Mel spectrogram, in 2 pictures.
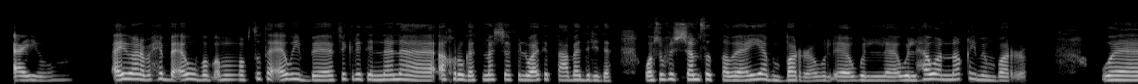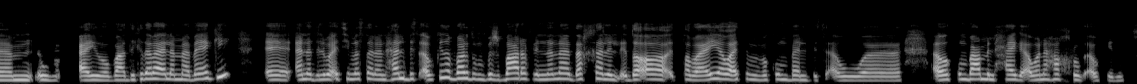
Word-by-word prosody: أيوه، 195 +1 -2 0.4
أيوه 245 +4 +6
أنا 225 - +3
باحب 225 0 -2
أوي 210 +4 +3
وبابقى 215 -3 -2
مبسوطة 220 +3 -4
أوي 235 +3 +1
بفكرة 210 +4 -2
إن 210 0 0
أنا 220 -4 +1
أخرج 230 +1 +1
اتمشى 220 +2 -2
في 215 - -17
الوقت 205 +2 +2
بتاع 205 -4 -4
بدري 210 0 -1
ده 170 -2 -5 0.3
واشوف 220 +5 +1
الشمس 230 0 +1
الطبيعية 210 +2 +1
من 200 -3 -6
برّا 185 -3 0
وال 185 0 -1
وال 185 -1 -2
والهوا 200 +5 +3
النقي 230 +3 -3
من 200 -3 -4
برّا، 180 -1 -4 0.8
وآمم 200 0 +2
و 200 -2 0 0.2
أيوه 195 0 +4
وبعد 200 +2 0
كده 255 +3 +1
بقى 255 -2 +6
لمّا 230 -2 0
باجي 270 - +2 0.4
آآ 205 -1 +1
أنا 230 +3 +1
دلوقتي 235 +2 -1
مثلًا 245 -2 -2
هالبس 250 -2 +1
أو 210 +1 +1
كده 315 +4 +1
برضه 275 -1 +3
مش 230 -1 -3
باعرف 260 -1 +4
إن 225 0 -1
أنا 255 +2 0
ادخّل 245 +1 -1
الإضاءة 225 +1 +3
الطبيعية 225 +4 +1
وقت 230 +1 +3
ما 220 -3 -4
باكون 220 +2 -4
بالبس 200 -3 -5
أو 185 0 -2 0.7
أو 205 +2 +6
اكون 235 +1 -3
باعمل 240 -2 +3
حاجة 225 -2 -1
أو 200 - +1
أنا 230 +1 -2
هاخرج 215 -3 -3
أو - - -1
كده، 180 0 -9
215 Hz, 175 wpm, -23 LUFS, 200-235 Hz, 0.8 s, أيوه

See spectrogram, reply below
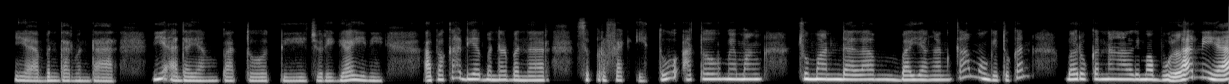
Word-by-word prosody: Iya 185 -3 -1
bentar 175 0 -2
bentar, 165 -1 -4 0.4
ini 245 +3 +2
ada 180 -3 -1
yang 170 0 -4
patut 170 0 -5
dicurigai 170 +4 -2
nih, 170 -1 -3 0.4
apakah 220 +8 -2
dia 240 0 +4
benar-benar 205 -2 +1 0.4
se-perfect 195 -3 -5
itu 165 +6 -9 0.2
atau 245 +2 -1
memang 240 0 +3 0.4
cuman 240 -2 +6
dalam 225 0 +3 0.3
bayangan 210 0 +1
kamu, 330 +6 -10 0.2
gitu? 200 - -7
Kan 325 +3 -6 0.4
baru 240 +1 +4
kenal 235 -1 +3
5 230 0 +5
bulan 215 - +5
nih 305 -6 +1
ya, 220 - +8
210 Hz, 135 wpm, -18 LUFS, 180-240 Hz, 0.4 s, ya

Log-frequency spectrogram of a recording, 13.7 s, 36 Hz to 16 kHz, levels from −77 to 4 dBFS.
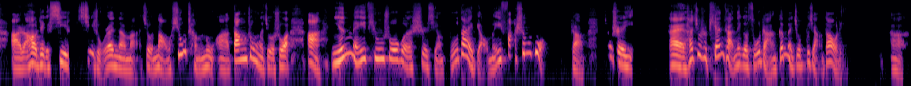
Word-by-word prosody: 啊， 135 - +3
然 140 +1 +1
后 190 -1 +7
这 170 +1 +1
个 145 - -4
系 180 +3 +1
系 405 - -7
主 - - -7
任 160 0 +4
呢 135 -2 0
嘛， 120 -1 -6
就 - - -4
恼 145 +4 -3
羞 355 +5 0
成 125 - -7
怒， 145 -4 -3
啊， 130 -3 -5
当 235 - +6
众 250 -7 -1
呢， - - -2
就 135 -1 -3
说： 150 +4 +4 0.2
“啊， - - +5
您 205 +6 +6
没 240 0 +2
听 255 0 +2
说 245 -2 +2
过 225 - -1
的 140 - -3
事 160 +2 -7
情 115 -7 -11
不 195 - -6
代 325 0 +3
表 - - -7
没 240 -1 -2
发 245 +7 -5
生 370 +7 -3
过。” 395 - 0 0.3
知 - - -5
道， - - -4 0.2
就 300 - -9
是 245 - +3 0.7
哎， 165 -2 +6
他 245 - 0
就 340 - -2
是 270 -5 -3
偏 305 +3 0
袒 295 - +1
那 175 - -4
个 160 - +1
组 165 +6 -3
长， 200 - -3
根 270 +3 0
本 300 - -3
就 165 - -4
不 160 +5 -7
讲 170 - -7
道 - - +2
理， - - -14 0.6
啊。 - - -10
195 Hz, 265 characters per minute, -23 LUFS, -, 0.7 s, 后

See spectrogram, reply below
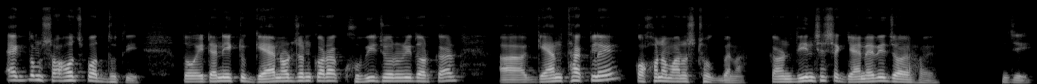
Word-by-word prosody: একদম 200 +2 -1
সহজ 180 +2 +2
পদ্ধতি। 125 - -2 0.5
তো - - -2
এইটা 135 +2 +1
নিয়ে 160 0 +5
একটু 160 - -1
জ্ঞান 135 +3 +5
অর্জন 170 +2 +1
করা 170 0 +4 0.2
খুবই 140 +4 -2
জরুরি 160 0 +3
দরকার। 155 +4 -2 0.6
আ - - +1 0.3
জ্ঞান 140 +4 +3
থাকলে 185 +1 +3 0.3
কখনো 170 -1 +1
মানুষ 140 -1 0
ঠকবে 105 -6 -5
না। 90 - -13 0.3
কারণ 125 0 0
দিন 165 +3 +5
শেষে 175 -2 -2
জ্ঞানেরই 140 +7 +2
জয় 120 -4 +2
হয়। 90 -3 -12 0.8
জি। 95 -2 -7
155 Hz, 155 wpm, -24 LUFS, 130-170 Hz, 0.8 s, নিয়ে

